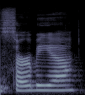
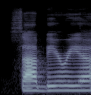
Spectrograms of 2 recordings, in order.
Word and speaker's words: Siberia: thank you I keep um I keep um pronouncing this thing wrong let me see am I do I got it in Serbia Siberia I don't know where I'm at okay yeah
